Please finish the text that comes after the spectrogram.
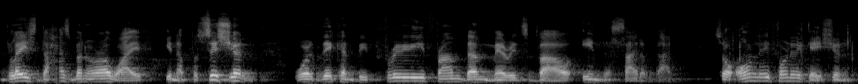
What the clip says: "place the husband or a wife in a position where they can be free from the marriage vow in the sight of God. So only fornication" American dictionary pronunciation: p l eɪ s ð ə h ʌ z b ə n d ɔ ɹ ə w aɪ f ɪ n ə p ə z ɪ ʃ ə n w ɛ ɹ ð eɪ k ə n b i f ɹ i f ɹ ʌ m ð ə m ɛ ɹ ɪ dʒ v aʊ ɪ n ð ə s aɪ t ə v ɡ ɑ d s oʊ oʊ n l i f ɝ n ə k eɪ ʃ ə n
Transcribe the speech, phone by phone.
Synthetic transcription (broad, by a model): p l eɪ s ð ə h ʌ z b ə n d ɔ ɹ ə w aɪ f ɪ n ə p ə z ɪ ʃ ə n w ɛ ɹ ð eɪ k ə n b i f ɹ i f ɹ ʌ m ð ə m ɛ ɹ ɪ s v aʊ ɪ n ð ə s aɪ t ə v ɡ ɑ d s oʊ oʊ n l i f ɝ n k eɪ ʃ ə n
